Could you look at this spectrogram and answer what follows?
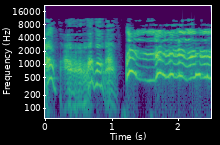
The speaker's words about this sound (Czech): Prosím vás, ty jak malí, co tu na sebe štěkáte? Však on mi rozumí, náš pejsáneček.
